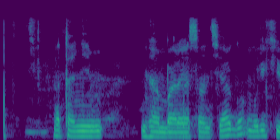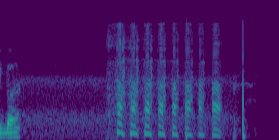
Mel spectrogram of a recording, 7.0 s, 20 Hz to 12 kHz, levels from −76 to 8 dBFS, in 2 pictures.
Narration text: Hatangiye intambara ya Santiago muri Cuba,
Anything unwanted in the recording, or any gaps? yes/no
yes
